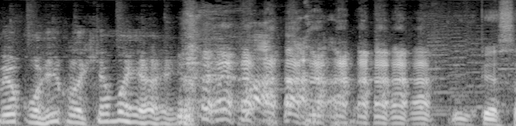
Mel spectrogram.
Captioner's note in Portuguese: risos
